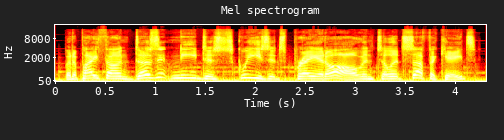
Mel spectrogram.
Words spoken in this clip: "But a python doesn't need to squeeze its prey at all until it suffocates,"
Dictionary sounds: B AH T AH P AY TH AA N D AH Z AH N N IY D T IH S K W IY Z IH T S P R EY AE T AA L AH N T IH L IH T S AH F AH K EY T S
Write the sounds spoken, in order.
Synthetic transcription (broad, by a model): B AH T AH P AY TH AA N D AH Z AH N N IY D T IH S K W IY Z IH T S P R EY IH T AA L AH N T IH L IH T S AH F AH K EY T S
